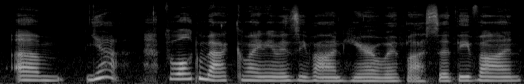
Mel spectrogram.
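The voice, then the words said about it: Groggy, just-woken-up voice. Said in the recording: “as you can tell by my voice, I just woke up ... I sound like I'm sick or I sound like I was up all night”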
